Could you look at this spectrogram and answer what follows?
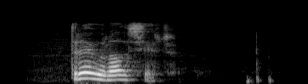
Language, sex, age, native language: Icelandic, female, 50-59, Icelandic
